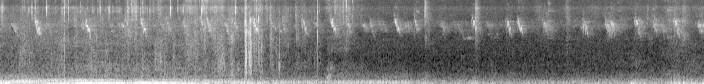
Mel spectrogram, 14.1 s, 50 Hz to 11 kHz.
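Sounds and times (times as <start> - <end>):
low steady rumble: 0.0 - 9.3
small birds chirping: 0.0 - 14.0.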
